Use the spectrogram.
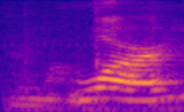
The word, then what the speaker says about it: war: E se forem perceber, tem R também, war, mas normalmente não se diz war. Não, o R é muito leve, mas muito leve, principalmente quando a gente está nas terminações das palavras.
